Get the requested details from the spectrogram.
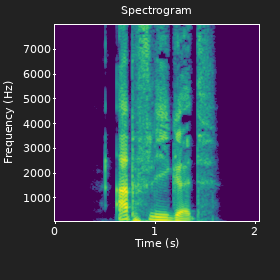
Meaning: second-person plural dependent subjunctive I of abfliegen
- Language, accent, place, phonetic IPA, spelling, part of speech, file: German, Germany, Berlin, [ˈapˌfliːɡət], abflieget, verb, De-abflieget.ogg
